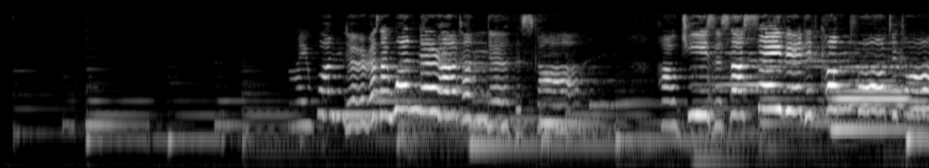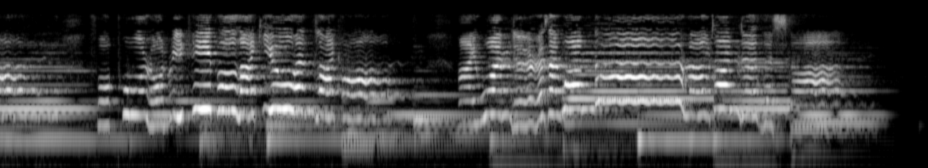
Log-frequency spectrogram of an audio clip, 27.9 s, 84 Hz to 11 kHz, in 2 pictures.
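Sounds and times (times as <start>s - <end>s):
voice: 4.4s - 8.8s, 10.0s - 14.4s, 15.4s - 19.9s, 20.8s - 26.6s.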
